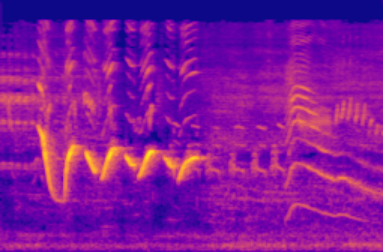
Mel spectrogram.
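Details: Black-throated laughingthrush singing with shifting voice: a swooping whistle drops, then a wavy series of about six rolling whistled notes, and after a pause a long, smooth falling whistle with fine high trills above.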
